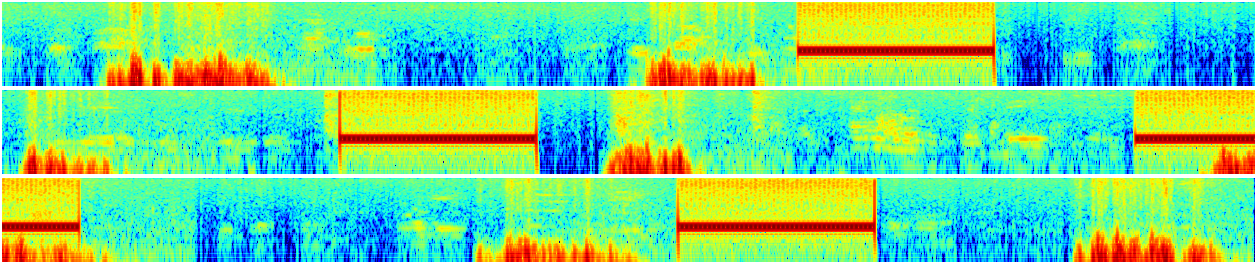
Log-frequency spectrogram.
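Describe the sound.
A telephone ringing while an automated phone system tries an extension: four steady, evenly spaced ring tones, each about a second long, with short low muffled sounds between them.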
